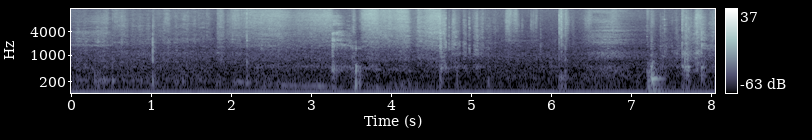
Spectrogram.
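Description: Faint rustling and light scraping of a thin paper poster and its packaging being opened and handled, with scattered small clicks, over a steady low hum.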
